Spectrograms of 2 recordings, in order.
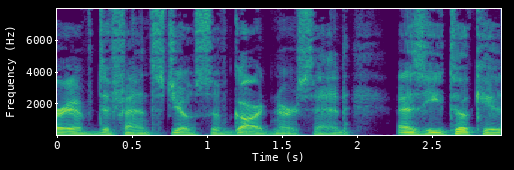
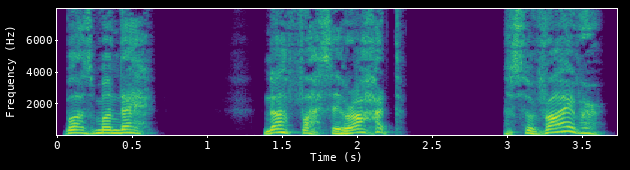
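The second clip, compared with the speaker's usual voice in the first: high, loud cry of discovery; calling out in high excitement; excited call; 11 semitones higher, 7 dB louder than usual. A narrator's reading. Azar spots a survivor in the wreckage, high excited cry.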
